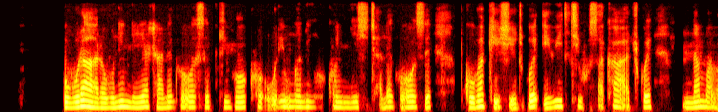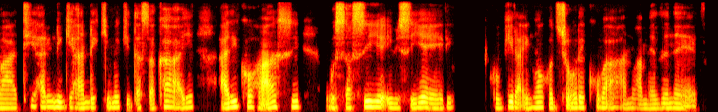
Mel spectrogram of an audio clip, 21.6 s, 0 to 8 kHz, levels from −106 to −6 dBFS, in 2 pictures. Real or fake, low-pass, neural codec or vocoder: fake; 7.2 kHz; vocoder, 22.05 kHz, 80 mel bands, WaveNeXt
